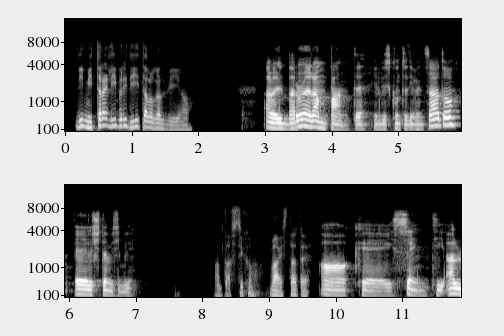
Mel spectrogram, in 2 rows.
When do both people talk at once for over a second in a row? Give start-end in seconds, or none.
none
